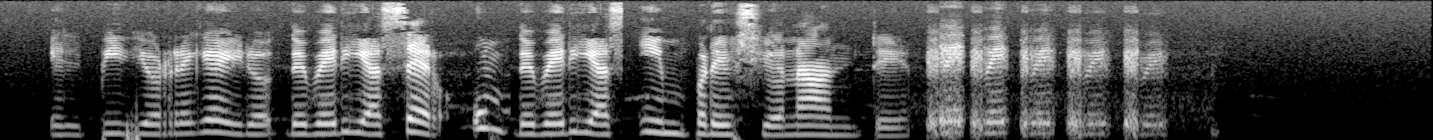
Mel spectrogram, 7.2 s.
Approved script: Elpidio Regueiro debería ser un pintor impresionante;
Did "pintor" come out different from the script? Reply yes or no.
yes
